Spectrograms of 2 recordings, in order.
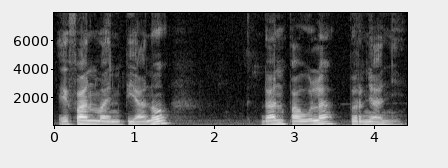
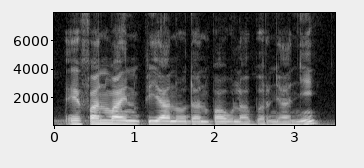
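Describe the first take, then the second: First: The pitch rises, stays level, then falls. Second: The pitch goes up like a question. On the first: It states two facts. The speaker calls it right. "Naik, datar, lalu turun" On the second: It asks a question. The speaker calls it wrong. "itu intonasinya menjadi intonasi untuk kalimat tanya"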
